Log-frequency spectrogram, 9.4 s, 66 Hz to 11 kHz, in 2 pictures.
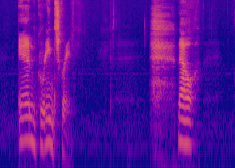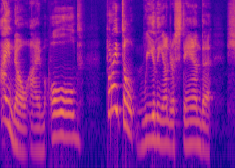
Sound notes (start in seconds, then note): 3.0 sigh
